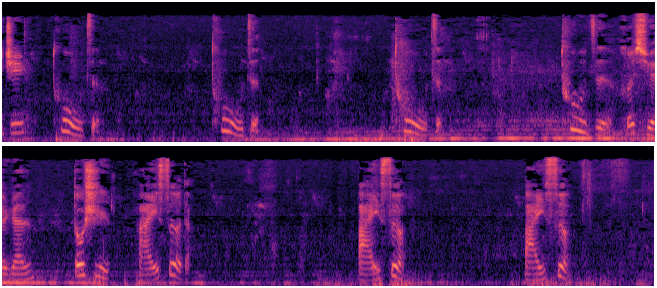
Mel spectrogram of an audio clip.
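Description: A young woman talks animatedly close by.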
